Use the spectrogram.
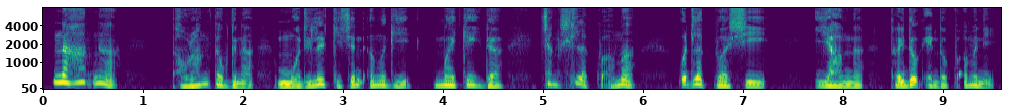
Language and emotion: Manipuri, surprised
